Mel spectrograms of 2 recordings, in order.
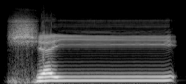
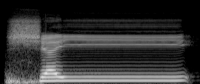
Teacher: sempurnakan fathahnya buka sya, kemudian masuk ke ya yang sukun, semisal dengan kasroh. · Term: lin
